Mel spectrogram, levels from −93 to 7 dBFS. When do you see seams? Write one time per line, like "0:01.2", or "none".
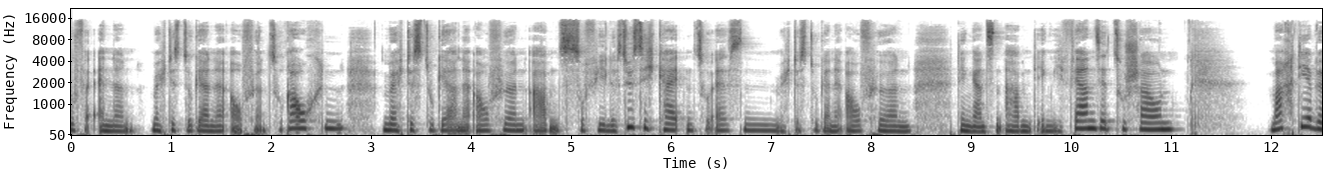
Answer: none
